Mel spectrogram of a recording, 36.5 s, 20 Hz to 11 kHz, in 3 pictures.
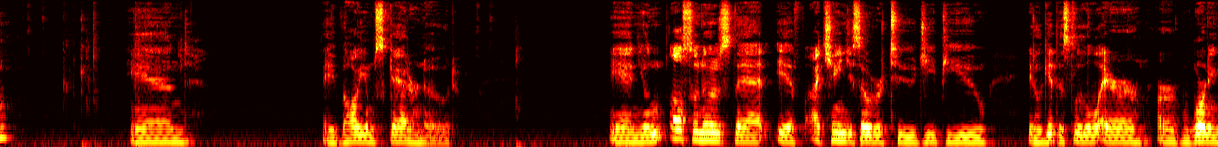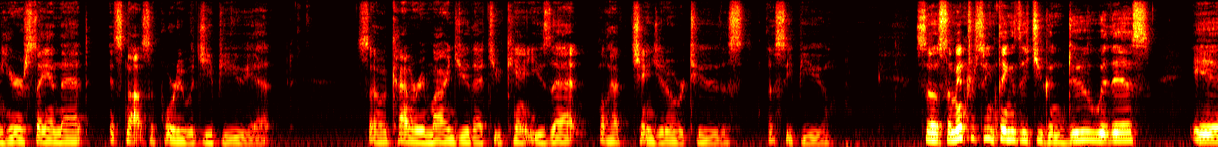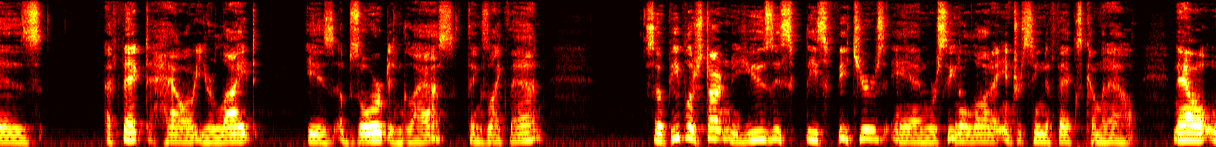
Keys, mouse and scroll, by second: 1.3 shift+a, 20.3-23.3 middle drag.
